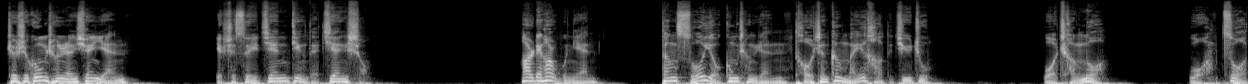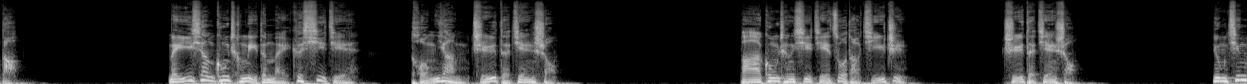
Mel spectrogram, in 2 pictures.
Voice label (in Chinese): 男 宣传片; 这是工程人宣言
